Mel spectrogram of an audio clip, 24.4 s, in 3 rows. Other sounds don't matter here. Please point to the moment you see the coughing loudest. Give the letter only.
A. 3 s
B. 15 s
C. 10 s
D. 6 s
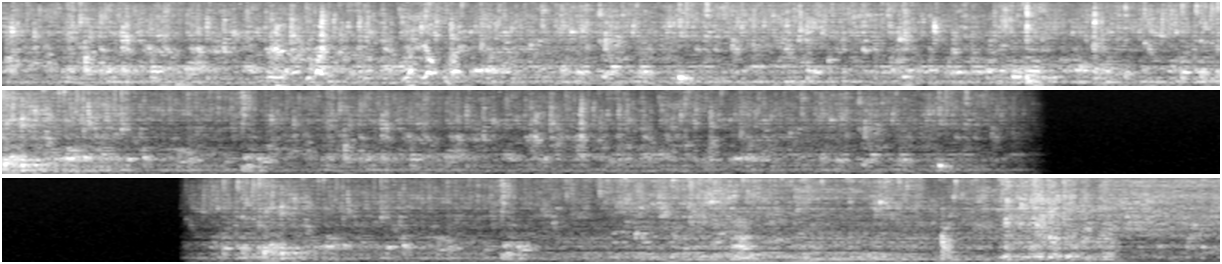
A.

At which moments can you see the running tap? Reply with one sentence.
The running tap can be heard from 0.0 to 15.0 s and from 17.4 to 24.3 s.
